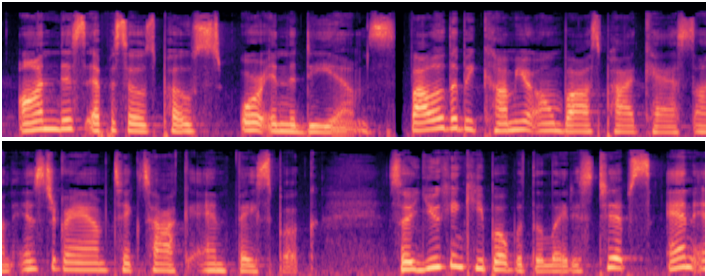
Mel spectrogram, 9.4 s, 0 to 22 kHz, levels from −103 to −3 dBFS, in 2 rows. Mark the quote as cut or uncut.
cut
